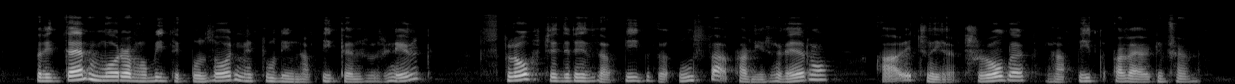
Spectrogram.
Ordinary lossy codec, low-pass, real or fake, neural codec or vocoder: none; none; fake; autoencoder, 22.05 kHz, a latent of 192 numbers a frame, VITS, trained on one speaker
